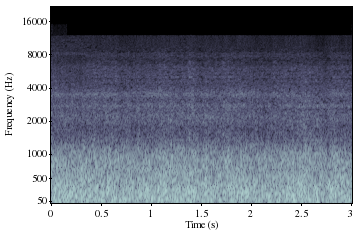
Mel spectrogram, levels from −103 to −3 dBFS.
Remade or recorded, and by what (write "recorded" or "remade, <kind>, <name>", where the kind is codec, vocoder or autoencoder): remade, vocoder, BigVGAN v2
